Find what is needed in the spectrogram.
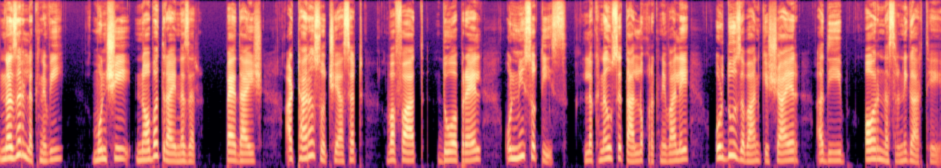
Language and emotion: Urdu, neutral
